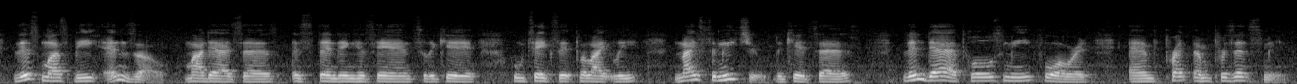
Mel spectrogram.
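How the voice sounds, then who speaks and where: Slow careful reader, small stumbles, muffled home recording, faint hiss. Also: medium pitch. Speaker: read-aloud reader and reading coach. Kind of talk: reading a novel aloud at home.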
